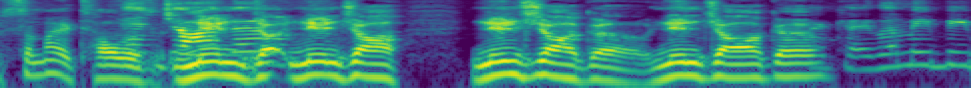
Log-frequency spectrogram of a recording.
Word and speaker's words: Ninjago: let's pull some orders uh three Alpha Lego ninjo n wait I'm saying it wrong what is it uh somebody told us nin ninj Ninjago Ninjago okay let me be proper no I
